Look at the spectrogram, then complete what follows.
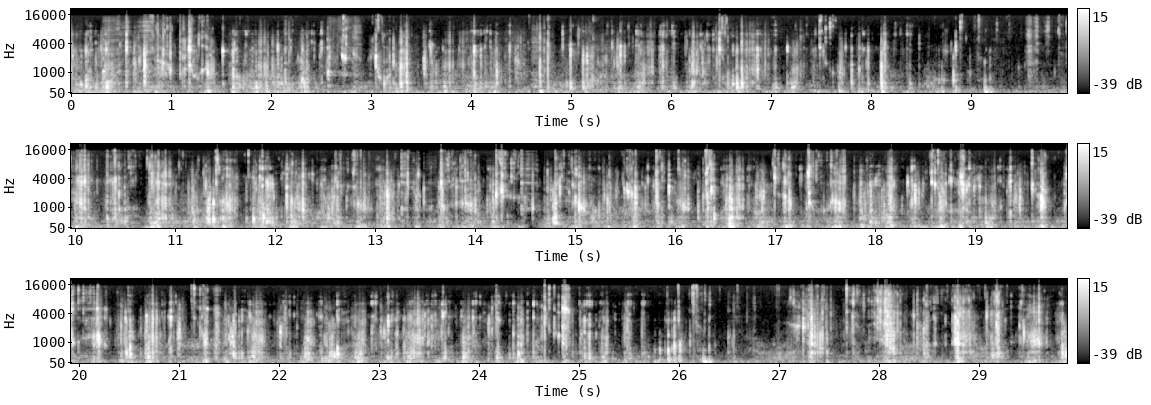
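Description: Close-miked chewing of raw roughscale sole sashimi: a person biting and crunching firm raw fish, with many small wet clicks and crackles throughout and a brief lull a little before the end.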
